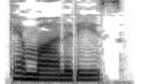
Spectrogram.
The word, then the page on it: commodities: British English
